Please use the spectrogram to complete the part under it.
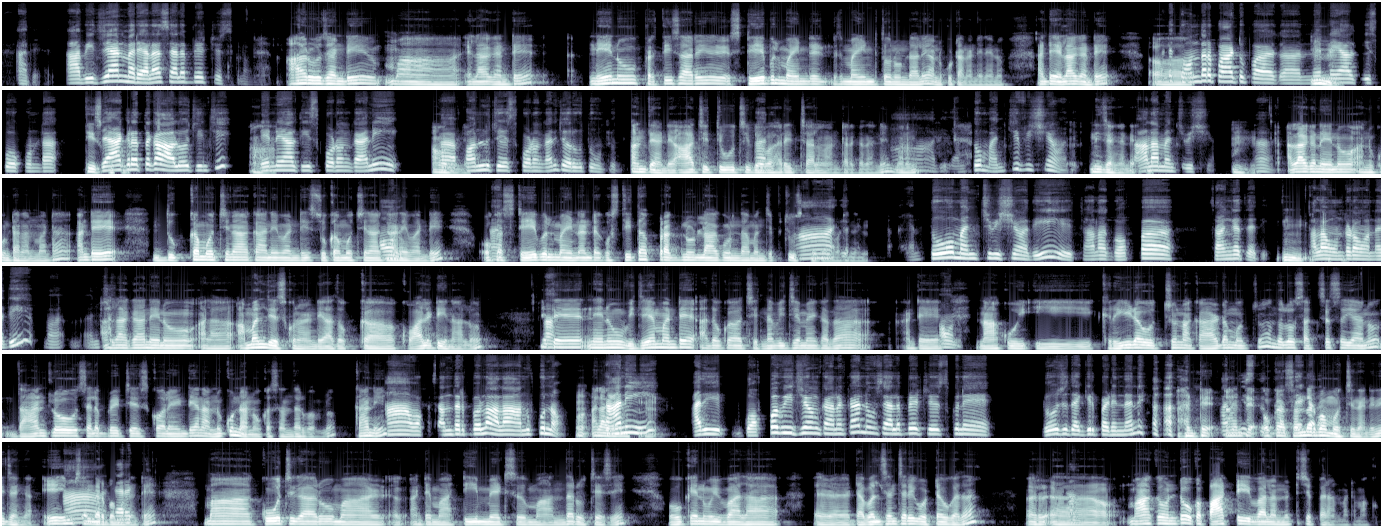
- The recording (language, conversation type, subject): Telugu, podcast, చిన్న విజయాలను నువ్వు ఎలా జరుపుకుంటావు?
- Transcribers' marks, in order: in English: "సెలిబ్రేట్"; other background noise; giggle; in English: "స్టేబుల్ మైండెడ్"; in English: "స్టేబుల్ మైండ్"; tapping; in English: "క్వాలిటీ"; in English: "సక్సెస్"; in English: "సెలబ్రేట్"; in English: "సెలబ్రేట్"; laugh; chuckle; in English: "కరెక్ట్"; in English: "కోచ్"; in English: "టీమ్ మేట్స్"; in English: "డబుల్ సెంచరీ"; in English: "పార్టీ"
